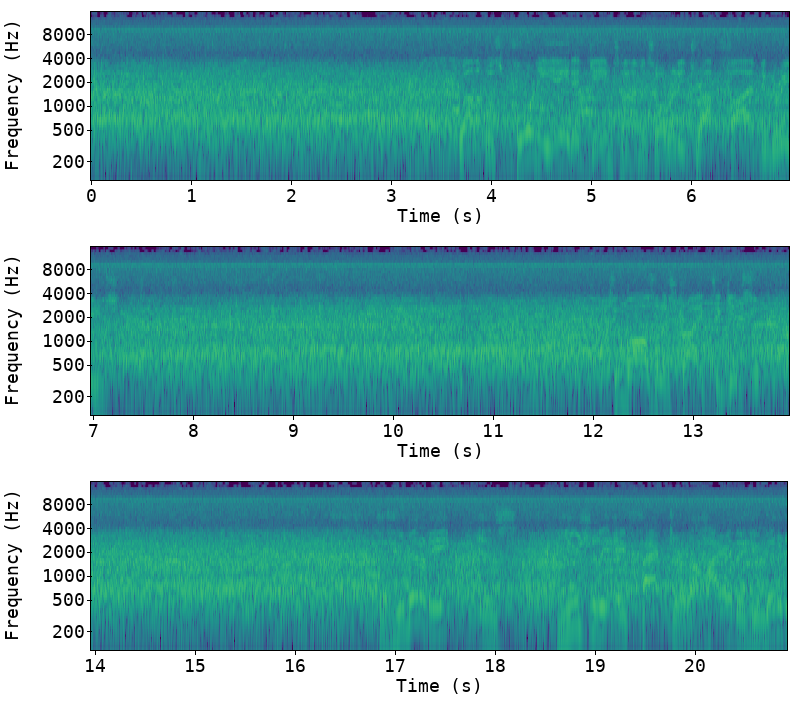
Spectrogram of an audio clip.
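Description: A large crowd murmurs steadily.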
